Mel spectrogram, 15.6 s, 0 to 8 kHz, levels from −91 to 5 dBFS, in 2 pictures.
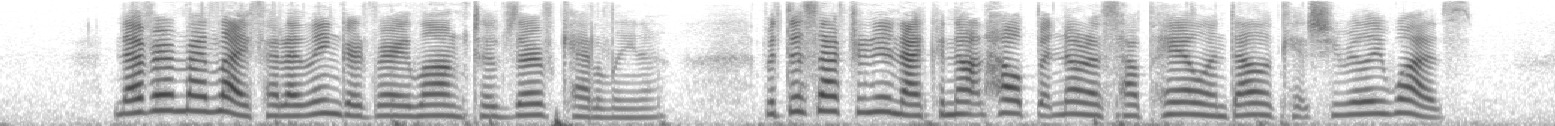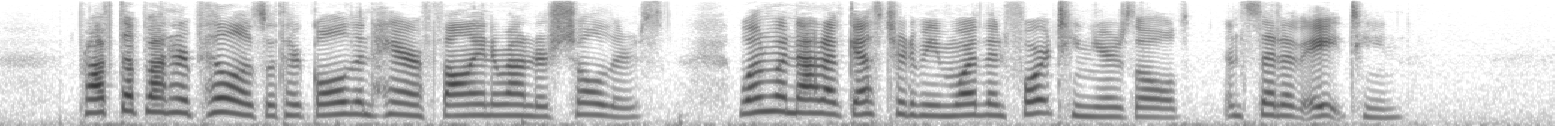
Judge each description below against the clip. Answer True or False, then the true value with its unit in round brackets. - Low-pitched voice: False (265 Hz)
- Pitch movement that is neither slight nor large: True (3.3 semitones)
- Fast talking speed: True (220 wpm)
